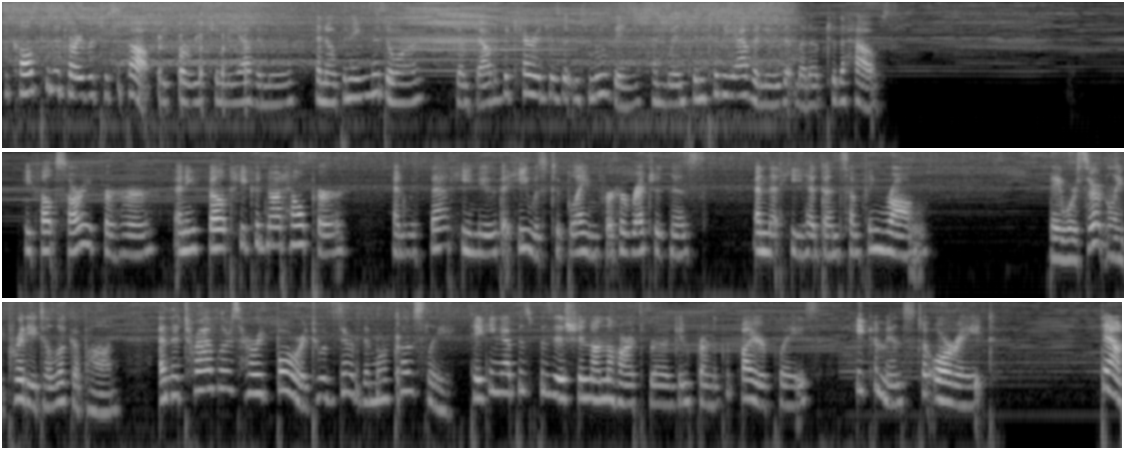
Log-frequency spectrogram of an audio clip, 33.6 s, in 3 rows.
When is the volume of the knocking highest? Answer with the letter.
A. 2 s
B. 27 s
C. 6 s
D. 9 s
A.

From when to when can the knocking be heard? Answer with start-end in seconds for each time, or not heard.
1.1-2.5, 25.9-26.4.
